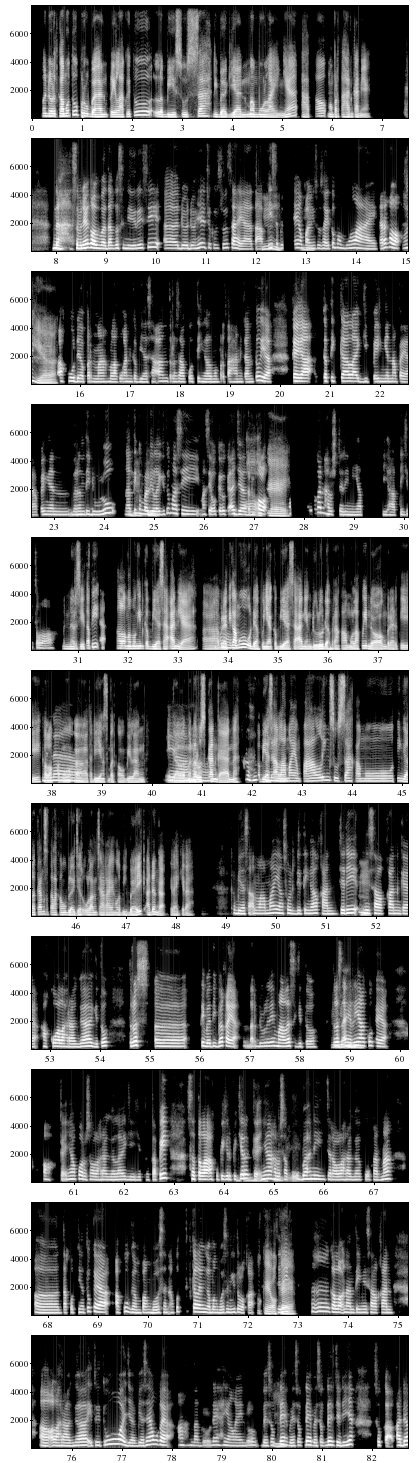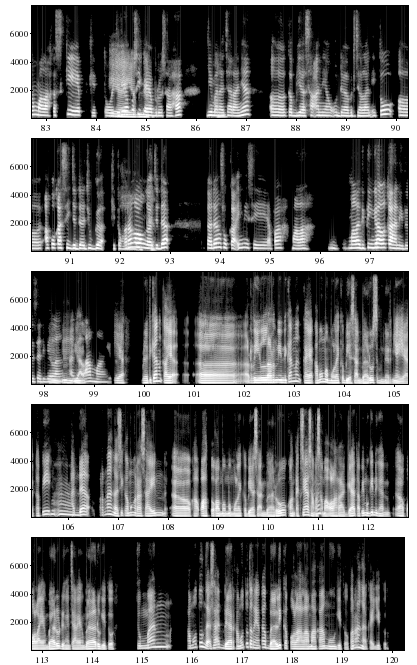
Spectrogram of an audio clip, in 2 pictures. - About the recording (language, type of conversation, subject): Indonesian, podcast, Bagaimana caranya agar tidak kembali ke kebiasaan lama setelah belajar ulang?
- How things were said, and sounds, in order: unintelligible speech; chuckle; other street noise; in English: "ke-skip"; in English: "relearn"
